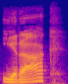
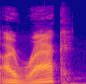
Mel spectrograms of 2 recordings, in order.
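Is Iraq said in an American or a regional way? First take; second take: regional; American. First: It is said the way people from the region say it. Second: It is said in a plain American way. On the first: The speaker calls it wrong. "people start pronouncing countries all like from the region" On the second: The speaker calls it right. "you mean Iraq?"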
